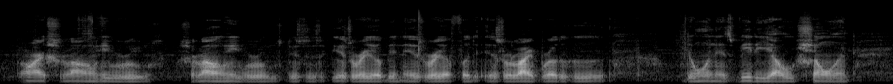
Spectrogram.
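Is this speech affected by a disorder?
No.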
